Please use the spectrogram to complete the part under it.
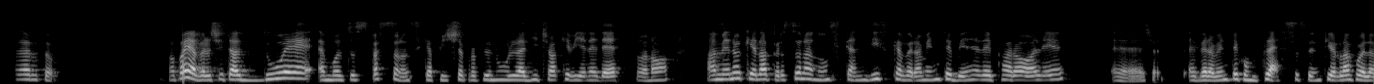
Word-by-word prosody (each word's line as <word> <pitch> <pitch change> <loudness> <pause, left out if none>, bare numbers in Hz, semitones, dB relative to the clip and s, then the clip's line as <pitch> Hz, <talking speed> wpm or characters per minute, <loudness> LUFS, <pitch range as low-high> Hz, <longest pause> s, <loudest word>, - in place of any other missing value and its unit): Certo. 230 -1 -4 1.1
Ma 205 - -9
poi 315 +3 +8
a - - +11
velocità 215 +2 +3
2 265 - +3
e - - -3
molto 210 +1 -1
spesso 240 +4 -5
non 180 +1 -5
si - - -26
capisce 205 +1 -4
proprio 200 +1 -4
nulla 205 0 +1
di 215 +2 -5
ciò 210 +1 -1
che 230 +3 -4
viene 195 -1 -3
detto, 185 -1 -1
no, 195 +4 -3 0.3
a 215 - -2
meno 240 +5 +2
che 250 -2 +1
la 235 0 +5
persona 240 +4 0
non 215 0 -4
scandisca 225 +3 -3
veramente 205 +5 0
bene 200 +3 -2
le 215 -1 +1
parole, 205 +2 0 0.4
ehm, - - -7
cioè - - -12 0.2
è 195 - -7
veramente 195 +5 +2
complesso 220 +2 +1
sentirla 205 +1 0
a - - -1
quella 195 -4 +3
210 Hz, 170 wpm, -27 LUFS, 200-230 Hz, 1.1 s, a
